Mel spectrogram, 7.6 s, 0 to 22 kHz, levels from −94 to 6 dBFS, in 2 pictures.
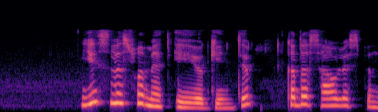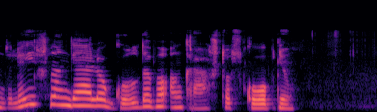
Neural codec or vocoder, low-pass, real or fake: none; 7.2 kHz; real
